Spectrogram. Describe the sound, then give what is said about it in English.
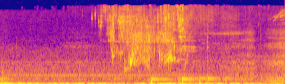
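Rowan's Creek whiskey pours into a glass with a brief gurgling trickle, a few soft liquid splashes and drips over a low hum, fairly quiet and lasting only a couple of seconds. “Well, that's a pretty generous pour.”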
